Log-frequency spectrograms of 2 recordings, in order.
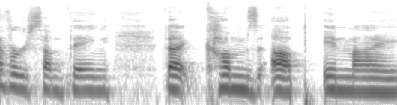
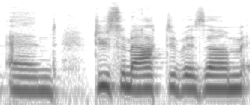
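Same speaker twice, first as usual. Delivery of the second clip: normal talking voice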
